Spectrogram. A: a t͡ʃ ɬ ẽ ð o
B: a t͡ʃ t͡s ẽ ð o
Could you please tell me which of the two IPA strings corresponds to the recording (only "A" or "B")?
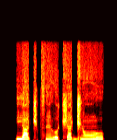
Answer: B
